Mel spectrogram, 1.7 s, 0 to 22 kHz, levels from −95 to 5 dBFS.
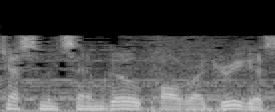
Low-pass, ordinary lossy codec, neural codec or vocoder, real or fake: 7.2 kHz; MP3, 24 kbps; none; real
